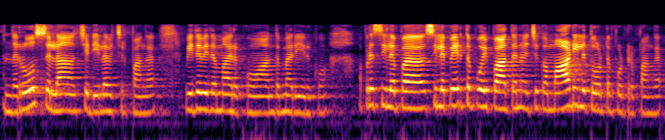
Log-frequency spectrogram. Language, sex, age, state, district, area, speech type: Tamil, female, 45-60, Tamil Nadu, Erode, rural, spontaneous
